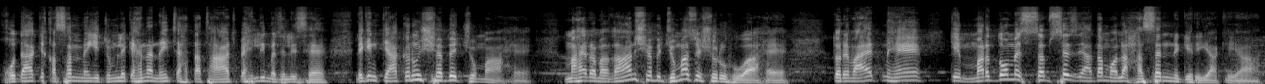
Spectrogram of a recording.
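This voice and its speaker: A man's voice: a little high, very animated, a bit bright. A man, a cleric, delivering an emotional mourning sermon to a gathering, grieving and impassioned, drawing out his phrases as his intensity builds. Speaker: Shia cleric addressing a majlis.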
